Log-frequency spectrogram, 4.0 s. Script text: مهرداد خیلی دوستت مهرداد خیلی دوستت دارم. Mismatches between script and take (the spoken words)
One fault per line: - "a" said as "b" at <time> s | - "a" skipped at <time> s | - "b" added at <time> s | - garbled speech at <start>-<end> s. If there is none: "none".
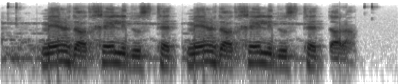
none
